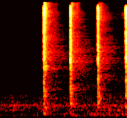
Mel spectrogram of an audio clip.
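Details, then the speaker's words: ATS panel remote genset test, main supply switched off to call generator: four crisp, evenly spaced ticks about three per second in quiet LV room; timer relay counting down normally before genset starts automatically. "As I off this one, this will operate. It will call the genset to start automatically."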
